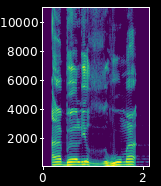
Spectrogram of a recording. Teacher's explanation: Huruf gin sukun. Hati-hati jangan dipantulkan ya. Bukan qalqalah.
